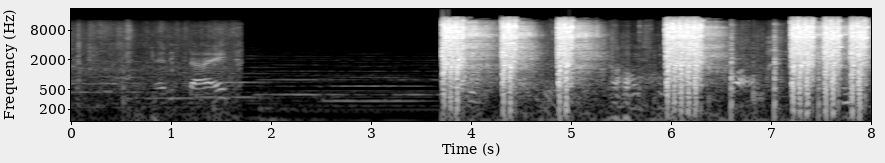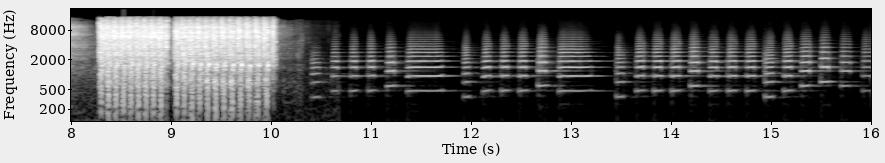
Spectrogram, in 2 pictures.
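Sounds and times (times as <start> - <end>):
airsoft gun full-auto burst: 3.7 - 10.3
brass tune staccato notes: 6.0 - 16.0.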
